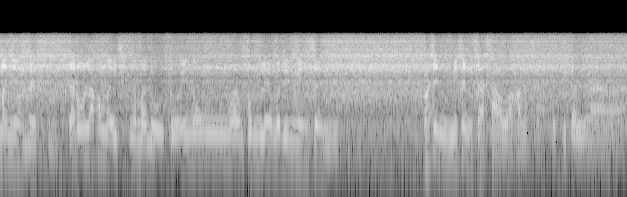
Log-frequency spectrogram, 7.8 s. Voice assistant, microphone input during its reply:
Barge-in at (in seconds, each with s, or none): none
